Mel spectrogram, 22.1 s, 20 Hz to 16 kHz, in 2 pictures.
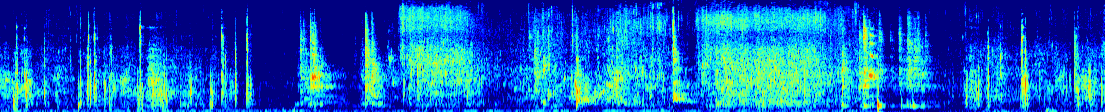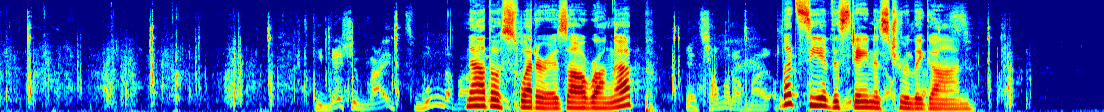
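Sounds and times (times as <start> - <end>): water sloshing: 3.8 - 8.6.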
